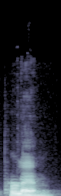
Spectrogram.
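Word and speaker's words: phlegm: 플램, P-H-L-E-G-M. 발음은 프렘입니다. G가 묵음이기 때문에. 그래서 림프 슬러지는 우리가 쉽게 알 수 있는 담 들었다 그런 담이기도 하고, 그 다음에 플렘, 찌꺼기라는 뜻이에요.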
